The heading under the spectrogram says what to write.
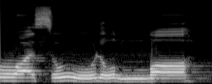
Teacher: Rasulu dhammah, kemudian Allah tebal.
